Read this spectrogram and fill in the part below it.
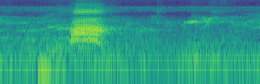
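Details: Crow giving one short, harsh, hoarse caw lasting about a quarter second, followed by a quiet background with faint distant chirps.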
